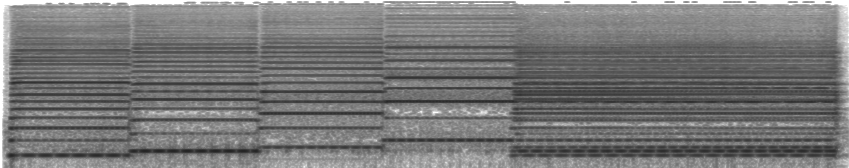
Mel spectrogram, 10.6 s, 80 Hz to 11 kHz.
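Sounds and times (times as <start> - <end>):
professional special Scottish musette bagpipe: 0.1 - 10.6.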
